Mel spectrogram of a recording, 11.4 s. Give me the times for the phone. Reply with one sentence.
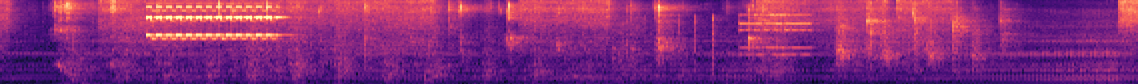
You can hear the phone from 1.4 to 2.9 s and from 6.1 to 8.2 s.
